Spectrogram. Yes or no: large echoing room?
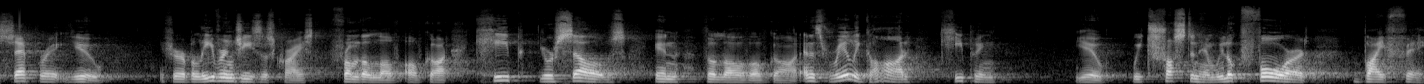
yes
